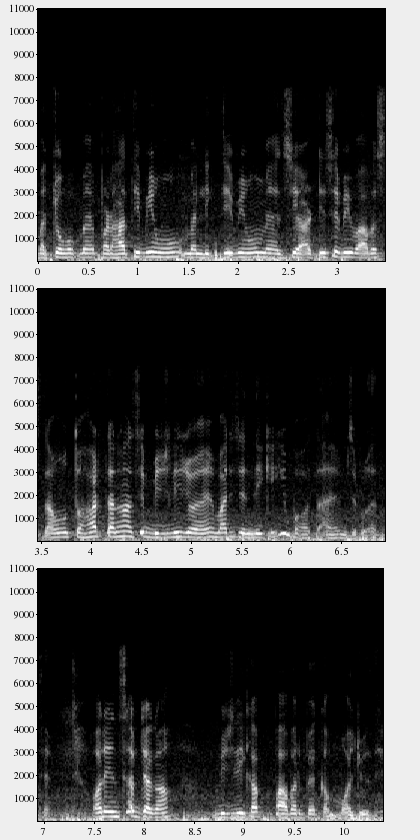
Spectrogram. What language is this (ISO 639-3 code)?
urd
